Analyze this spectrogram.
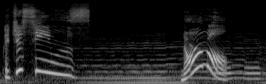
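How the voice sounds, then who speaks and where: Tiny squeaky fairy kid for a game, super high, super bouncy pitch, cheeky n blunt, music going behind. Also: female voice, wildly swooping pitch, drawn-out words, heavily acted. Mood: skeptical. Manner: blunt, exclamatory, refers to herself by name. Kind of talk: video game character acting.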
